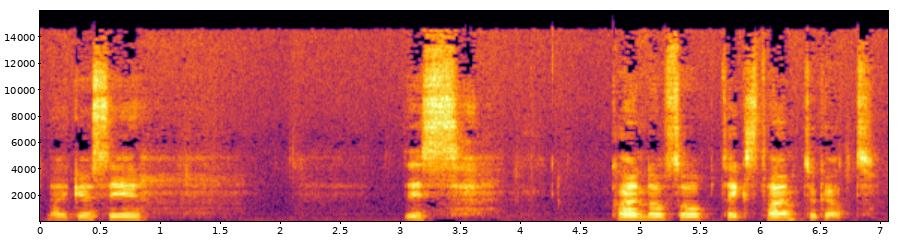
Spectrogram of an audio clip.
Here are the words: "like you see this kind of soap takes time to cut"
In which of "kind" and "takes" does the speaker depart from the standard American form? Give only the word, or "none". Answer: none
